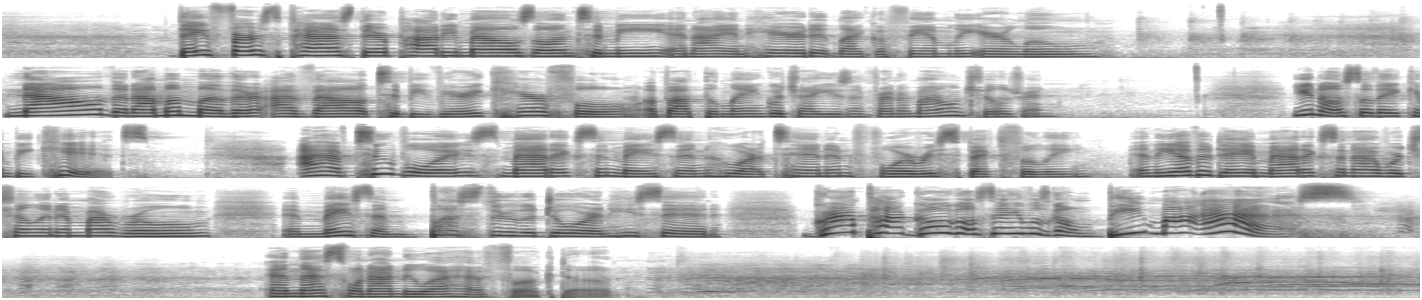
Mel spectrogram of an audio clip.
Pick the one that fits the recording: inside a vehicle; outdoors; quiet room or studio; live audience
live audience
